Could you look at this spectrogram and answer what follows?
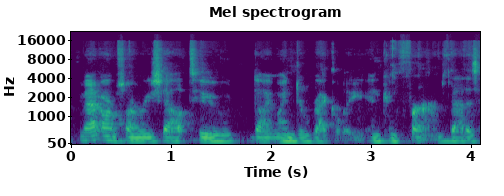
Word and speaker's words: Diamine: I'm pretty sure we're still mispronouncing diamine and Coeco. It's diamine. See? It is diamine.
